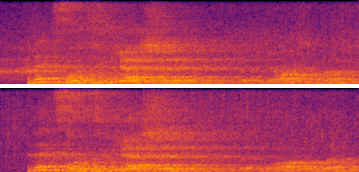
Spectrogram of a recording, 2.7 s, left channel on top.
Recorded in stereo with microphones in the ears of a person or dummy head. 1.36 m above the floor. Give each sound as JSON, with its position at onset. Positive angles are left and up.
{"t": 0.2, "sound": "a man speaking", "side_deg": 35, "distance_m": 0.9}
